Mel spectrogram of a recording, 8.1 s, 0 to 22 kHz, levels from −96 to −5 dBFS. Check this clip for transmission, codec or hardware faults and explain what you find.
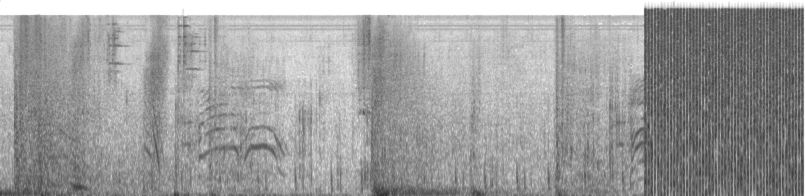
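One transmission fault is present. From 6.45 s to the end at 8.05 s, loud, chattering static replaces the sound, with 13.3 ms noise bursts repeating 31.25 times a second. This is a compressed stream played as audio: an undecoded AC-3 bitstream, apparently 640 kbps Dolby Digital, is read as ordinary samples, each frame heard as noise then zero padding.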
